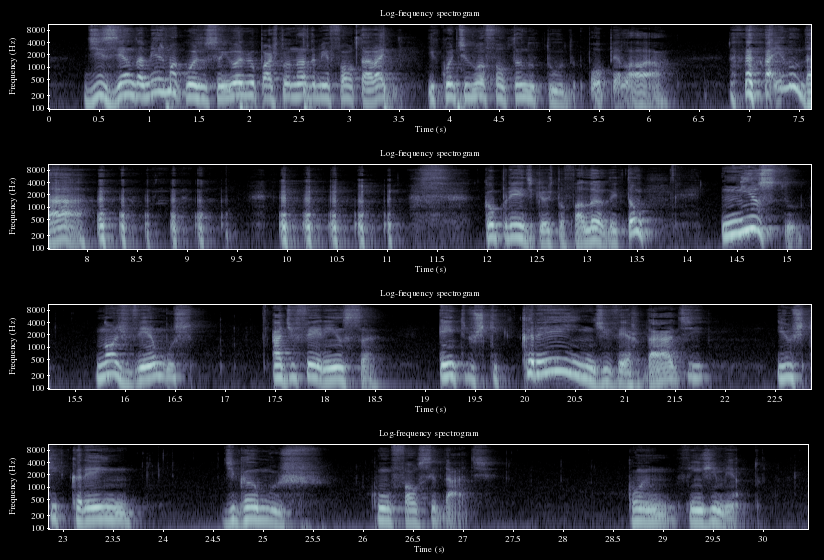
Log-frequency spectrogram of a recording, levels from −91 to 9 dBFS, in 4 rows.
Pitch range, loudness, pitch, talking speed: 115-190 Hz, -23 LUFS, 165 Hz, 95 wpm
